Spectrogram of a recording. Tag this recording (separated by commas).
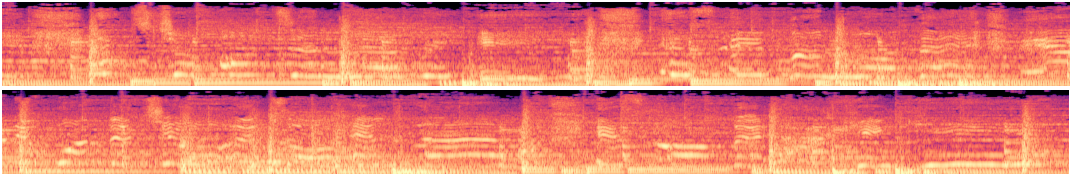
Music, Soul music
